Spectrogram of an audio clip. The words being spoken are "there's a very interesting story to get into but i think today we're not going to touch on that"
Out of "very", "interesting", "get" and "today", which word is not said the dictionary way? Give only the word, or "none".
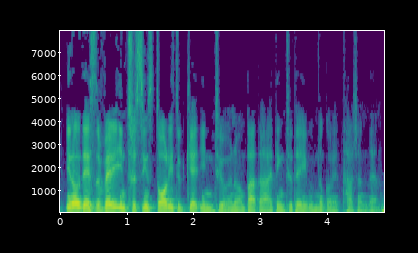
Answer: none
